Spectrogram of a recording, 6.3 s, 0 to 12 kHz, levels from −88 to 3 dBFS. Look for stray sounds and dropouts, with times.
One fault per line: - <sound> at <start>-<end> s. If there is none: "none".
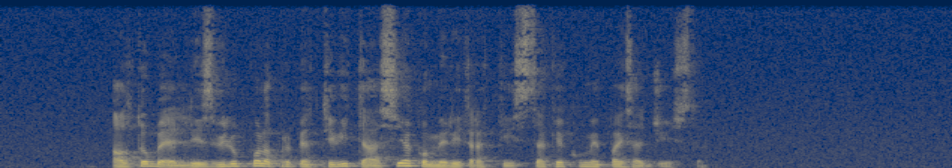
none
